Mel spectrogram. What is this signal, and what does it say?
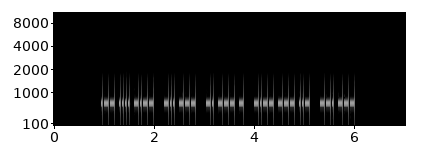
Morse code, heard as a keyed tone, about 40 wpm, 700 Hz. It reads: WHY DO NOT YOU GO
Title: Sets of 5 Words Encore 40wpm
